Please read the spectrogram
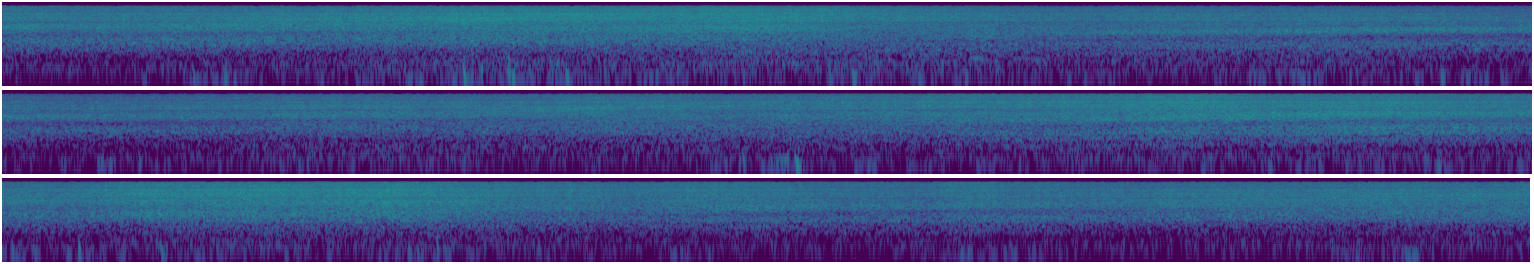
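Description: Ocean surf breaking over lava rocks and washing up a sand beach, a steady hiss of water. Wind buffets the microphone in uneven low gusts, with one sharper bump about halfway through.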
